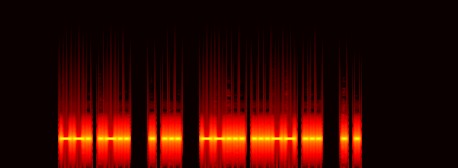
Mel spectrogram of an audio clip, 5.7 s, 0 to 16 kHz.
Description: Morse code, heard as a keyed tone, about 28 wpm, 660 Hz. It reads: GL ES 73S EE
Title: SOTA QSO Practice 30wpm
